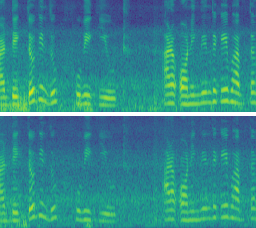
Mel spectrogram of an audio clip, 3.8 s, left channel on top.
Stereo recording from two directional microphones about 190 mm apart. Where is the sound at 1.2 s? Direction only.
25° left (ahead or behind).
